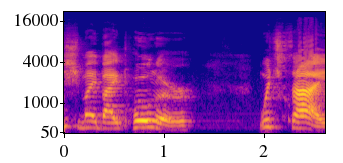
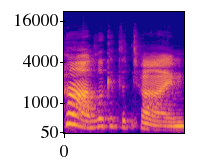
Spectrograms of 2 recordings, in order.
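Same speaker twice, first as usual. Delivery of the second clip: put-on patronizing, condescending, offhand tone; 2 semitones higher than usual. Imitating a suspect speaking to officers: imitating Russell's condescending tone. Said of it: "He's like".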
